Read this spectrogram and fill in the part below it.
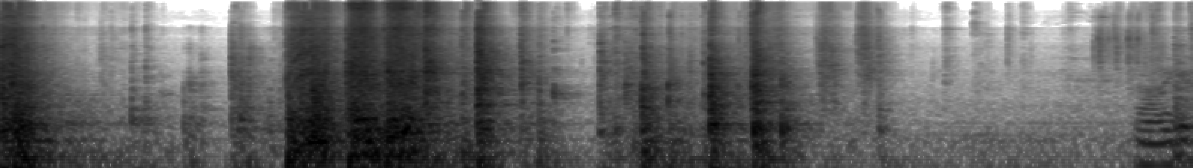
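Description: Fasteners are driven into metal valley panels of a barrel vault tile roof in bursts of loud, whirring, rattling screw-gun action, several runs separated by short pauses, close by and without talk.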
